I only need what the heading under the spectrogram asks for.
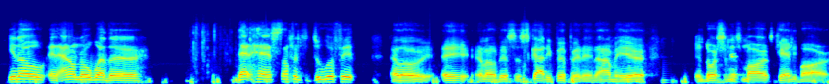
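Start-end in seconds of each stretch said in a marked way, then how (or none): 5.9-12.5 very low, robotic voice. Imitating Scottie Pippen endorsing a Mars candy bar, robotic deep voice. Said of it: "he kind of has this robotic, deep voice".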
